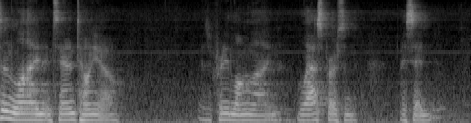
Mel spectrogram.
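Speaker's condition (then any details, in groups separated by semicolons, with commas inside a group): Parkinson's; drinks warm water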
